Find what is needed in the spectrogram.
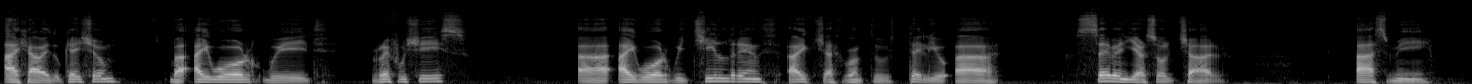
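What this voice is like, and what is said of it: Foreign accent in English. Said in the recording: “I have accent.”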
